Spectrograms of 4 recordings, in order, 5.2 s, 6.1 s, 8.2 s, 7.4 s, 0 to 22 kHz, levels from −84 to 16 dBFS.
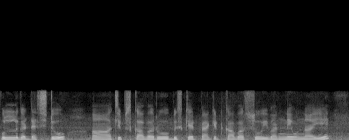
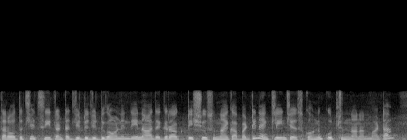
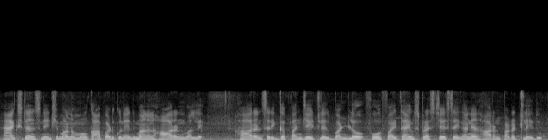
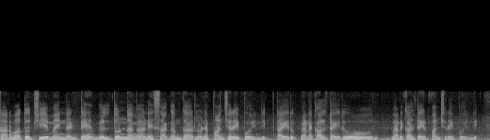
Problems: constant background noise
